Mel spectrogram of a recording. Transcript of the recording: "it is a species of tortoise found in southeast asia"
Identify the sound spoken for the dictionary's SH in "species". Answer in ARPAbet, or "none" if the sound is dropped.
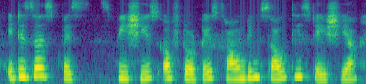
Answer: SH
